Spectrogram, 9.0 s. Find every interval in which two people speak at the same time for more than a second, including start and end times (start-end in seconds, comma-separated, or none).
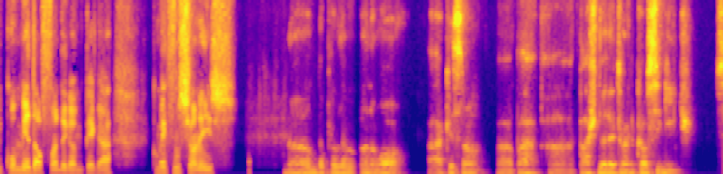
none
